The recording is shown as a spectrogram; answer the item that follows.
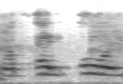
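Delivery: put-on Cockney accent. Showing which british accent will not be tried: put-on cockney accent.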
